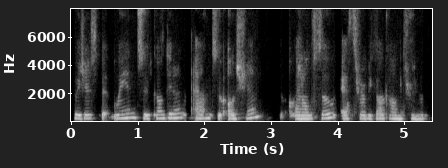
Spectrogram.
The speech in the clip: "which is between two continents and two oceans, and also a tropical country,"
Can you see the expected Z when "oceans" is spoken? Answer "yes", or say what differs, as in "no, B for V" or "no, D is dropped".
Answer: no, Z is dropped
